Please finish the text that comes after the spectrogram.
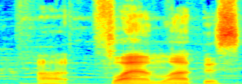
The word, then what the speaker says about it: Flam Lapis: colleagues at wright flyer flam lapis is the correct pronunciation uh i don't have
